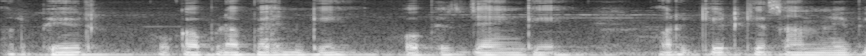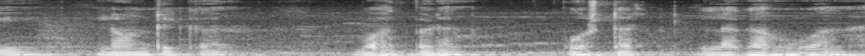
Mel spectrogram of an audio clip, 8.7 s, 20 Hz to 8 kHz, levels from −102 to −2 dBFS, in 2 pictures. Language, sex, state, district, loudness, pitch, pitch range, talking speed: Hindi, male, Chhattisgarh, Raipur, -17 LUFS, 110 Hz, 105-115 Hz, 140 wpm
